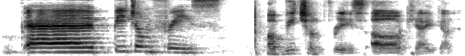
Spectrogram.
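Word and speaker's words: Bichon frisé: the type of dog called puddle and Bee Bichon fries did I pronounce right uh Bichon frize oh Bichon frize oh okay okay oh it's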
